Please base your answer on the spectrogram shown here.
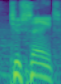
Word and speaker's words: Toussaint: You know who Alan Toussaint is? Toussaint. There we go. Patrick's got me. He's straightened me out.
